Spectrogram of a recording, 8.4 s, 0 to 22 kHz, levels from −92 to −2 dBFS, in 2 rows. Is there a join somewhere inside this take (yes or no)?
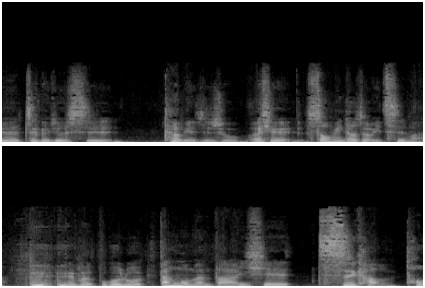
no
